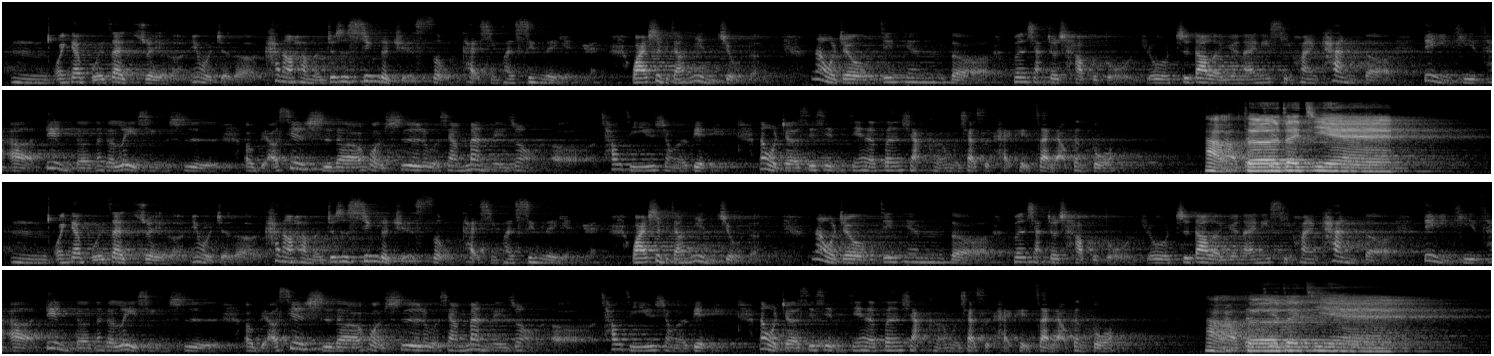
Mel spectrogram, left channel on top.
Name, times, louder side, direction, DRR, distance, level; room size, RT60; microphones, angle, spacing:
voice 1, 0.0-26.0 27.1-27.8, equal, ahead, 6 dB, 0.5 m, -37 dB
voice 2, 26.9-28.8, left 6 dB, 50° left, 7 dB, 0.7 m, -24 dB
18.0 x 8.4 x 4.1 m, 2.6 s
head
